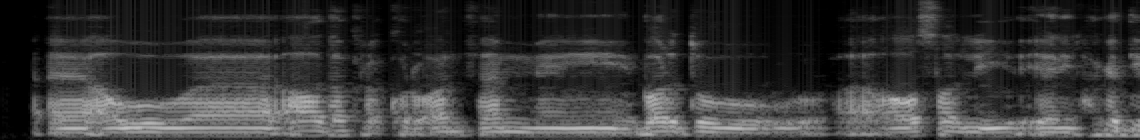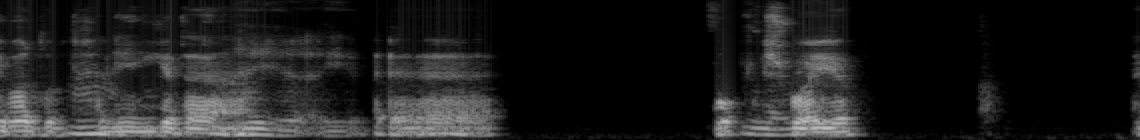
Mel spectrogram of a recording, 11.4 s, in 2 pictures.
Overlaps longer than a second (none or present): none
